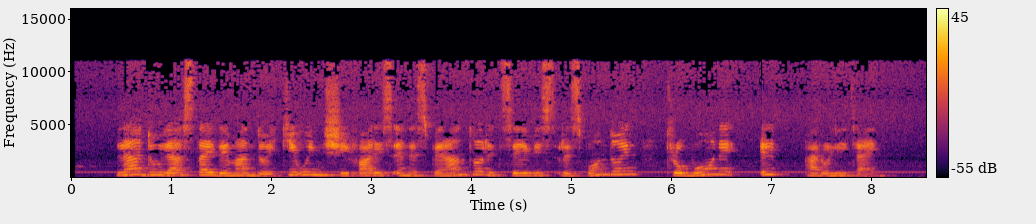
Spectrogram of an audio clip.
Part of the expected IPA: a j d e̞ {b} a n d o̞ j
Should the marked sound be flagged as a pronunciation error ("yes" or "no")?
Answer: yes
